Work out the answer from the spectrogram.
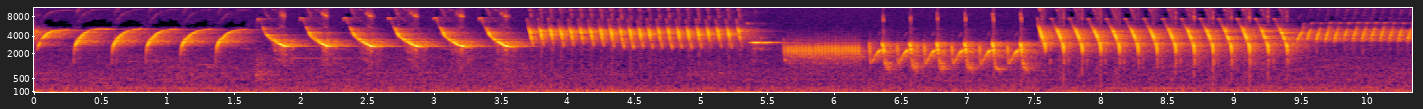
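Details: Canary singing varied rolling phrases for luring and tutoring young birds: sweeping downslurred notes repeated about twice a second, then high buzzy trills, a lower rattling section, and bright fast rolls in turn.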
